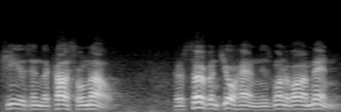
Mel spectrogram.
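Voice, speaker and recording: A man's voice: medium pitch, fairly quick, close to an everyday voice. A man playing a stern loyal colonel. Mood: briefing. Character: gruff loyal older male colonel. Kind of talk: 1940s radio acting. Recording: tinny 1940s radio broadcast.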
